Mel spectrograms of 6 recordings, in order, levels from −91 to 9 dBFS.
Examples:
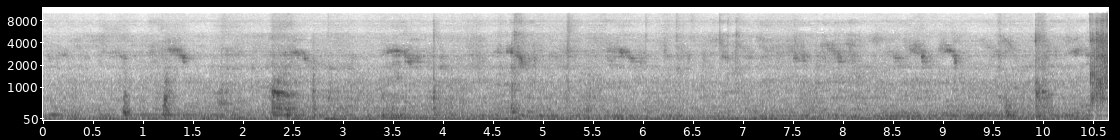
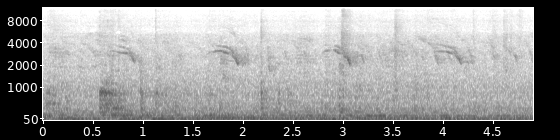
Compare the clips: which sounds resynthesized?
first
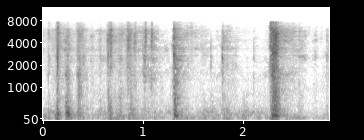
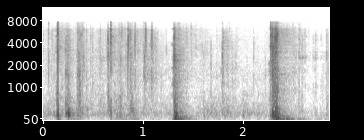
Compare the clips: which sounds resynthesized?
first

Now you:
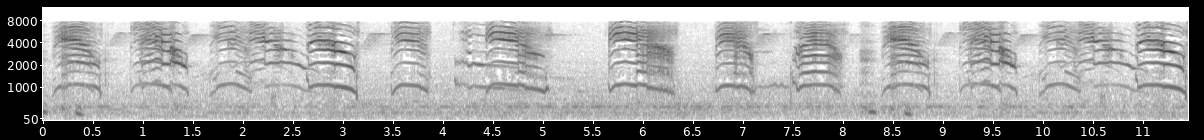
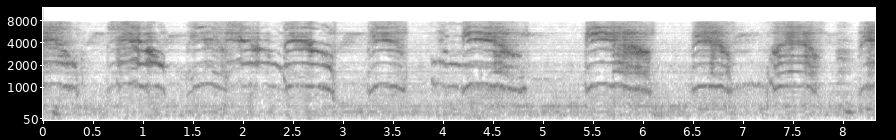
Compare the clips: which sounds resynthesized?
second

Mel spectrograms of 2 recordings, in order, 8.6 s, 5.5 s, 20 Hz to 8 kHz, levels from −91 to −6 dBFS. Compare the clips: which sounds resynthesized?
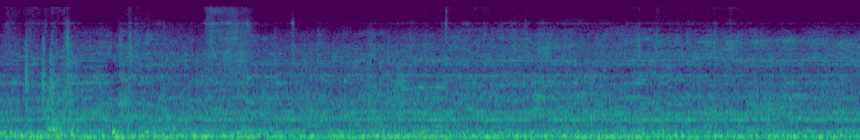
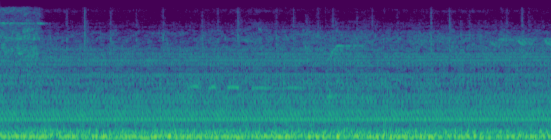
first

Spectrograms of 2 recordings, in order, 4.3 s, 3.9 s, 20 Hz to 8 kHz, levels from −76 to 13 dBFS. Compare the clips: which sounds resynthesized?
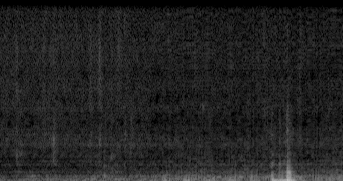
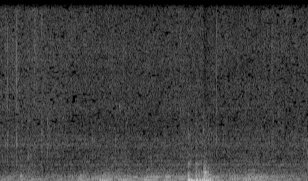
first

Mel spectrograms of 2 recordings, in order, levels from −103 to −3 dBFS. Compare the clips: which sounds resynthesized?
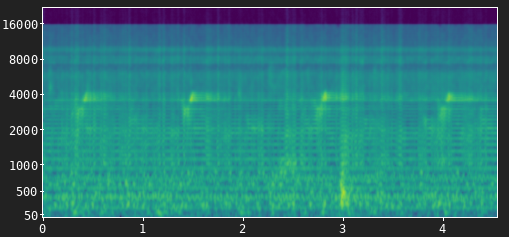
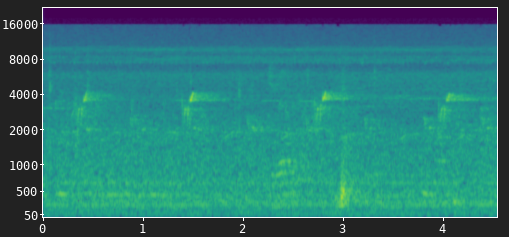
first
